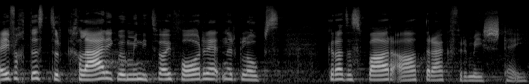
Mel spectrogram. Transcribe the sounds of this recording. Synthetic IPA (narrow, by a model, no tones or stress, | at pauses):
ɛɪfɑχd̥ɑst͡sʊɾkʰlæːɾiɡʋɪlminit͡sʋœʏfɔːrːɛːtnəɾɡ̥loʊps | ɡ̥ɾɑdəspɑːɾɑːtɾæːkfəɾmɪʃthɛ̰ɪ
